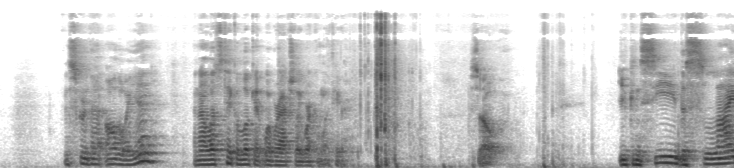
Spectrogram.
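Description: A middle-aged man talks calmly up close.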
